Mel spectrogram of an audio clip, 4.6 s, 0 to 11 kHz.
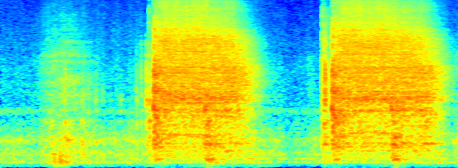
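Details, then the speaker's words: American Sportsworks 5150 go-kart with 545 on the odometer: two short bursts of free, hissy starter whirring with no engine firing. The starter spins but the engine won't turn over; the cause is suspected, not confirmed. "it won't turn over and it sounds like the sound is coming from in here"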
